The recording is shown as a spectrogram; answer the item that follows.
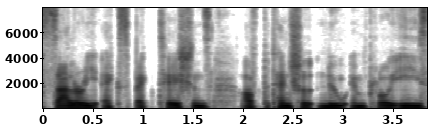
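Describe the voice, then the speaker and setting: With an Irish accent, a man talks at a fairly slow pace in a dry, close sound with no echo. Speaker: radio presenter of a farming show. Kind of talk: radio interview. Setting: studio.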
